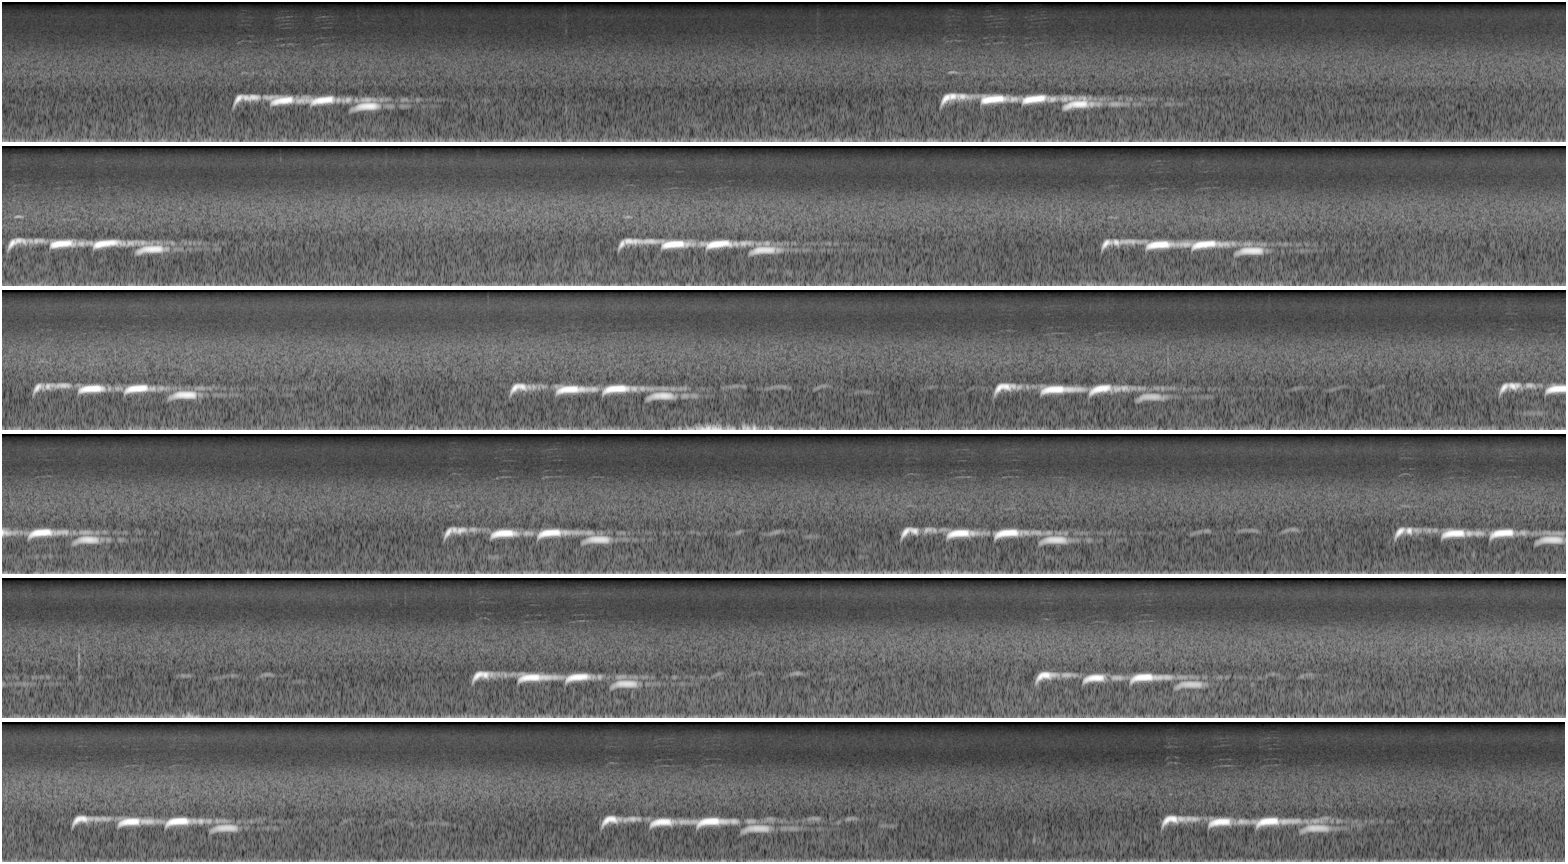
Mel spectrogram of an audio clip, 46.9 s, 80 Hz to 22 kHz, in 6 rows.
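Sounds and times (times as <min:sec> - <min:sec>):
Indian cuckoo Cuculus micropterus calling: 0:01.2 - 0:02.1, 0:04.7 - 0:05.7, 0:07.8 - 0:08.9, 0:10.9 - 0:12.0, 0:13.3 - 0:14.4, 0:15.8 - 0:16.8, 0:18.2 - 0:20.0, 0:20.6 - 0:22.4, 0:23.1 - 0:24.2, 0:25.6 - 0:32.8, 0:33.6 - 0:35.4, 0:36.4 - 0:37.9, 0:39.4 - 0:41.3, 0:42.1 - 0:43.6, 0:44.9 - 0:46.0.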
